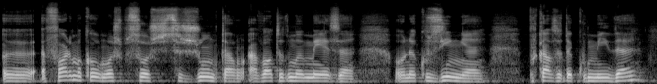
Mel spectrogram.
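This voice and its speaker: A woman's voice: sits low, normal speed. Chatty Portuguese woman telling travel stories. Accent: European Portuguese. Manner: chatty, animated, acts out quoted voices. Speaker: guest. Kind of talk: casual storytelling interview.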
